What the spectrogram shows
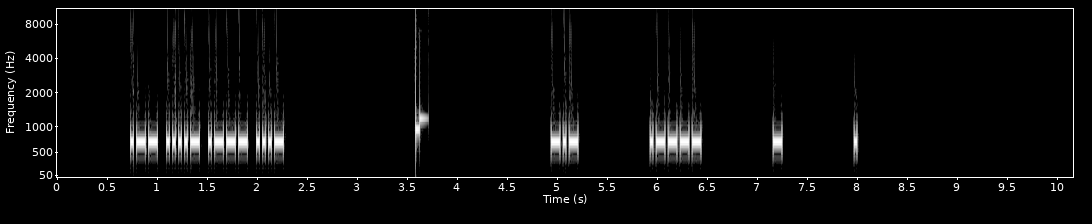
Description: Morse code, heard as a keyed tone, about 38 wpm, spaced as for 17 wpm, 700 Hz. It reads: W4JV K1TE
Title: USA Call Signs - 4 Characters - 8x Character Spacing - 40wpm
